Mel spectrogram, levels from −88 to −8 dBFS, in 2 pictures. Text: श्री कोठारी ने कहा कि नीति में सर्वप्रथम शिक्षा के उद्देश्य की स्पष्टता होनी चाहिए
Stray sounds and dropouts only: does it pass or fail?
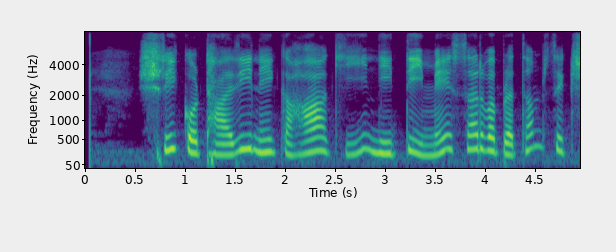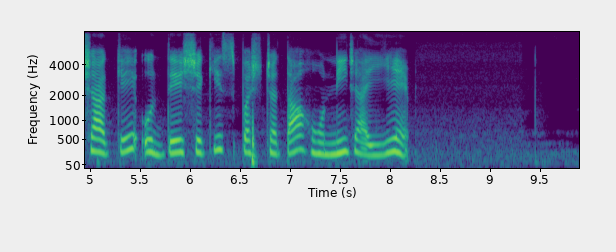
pass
